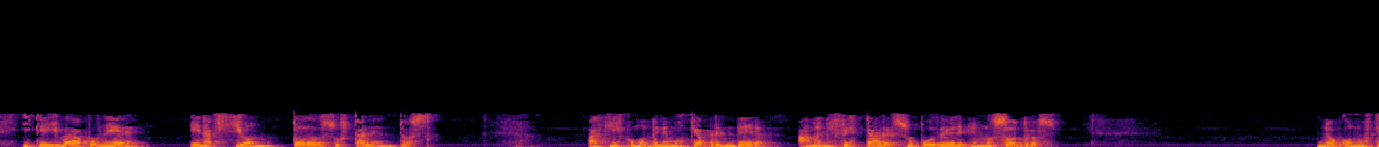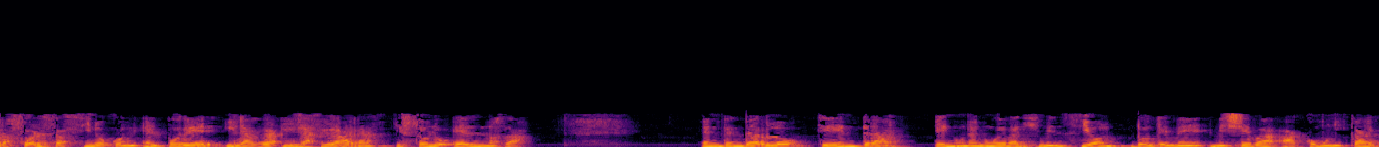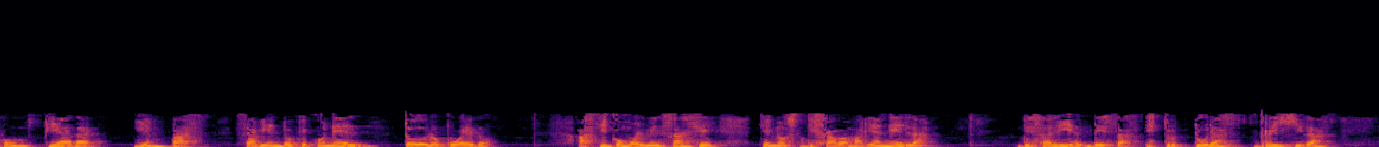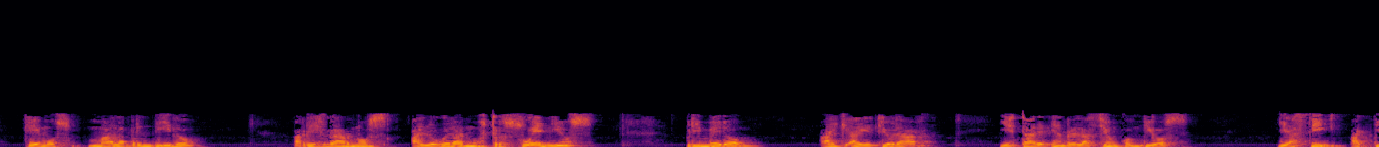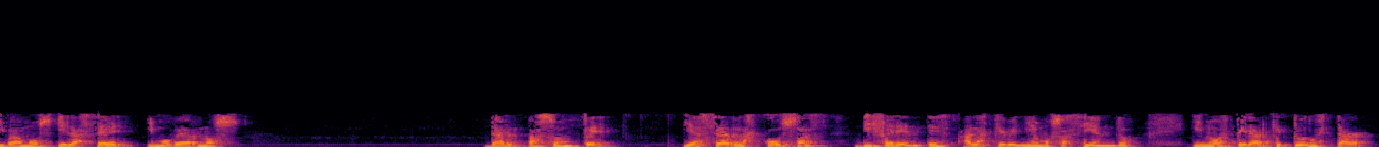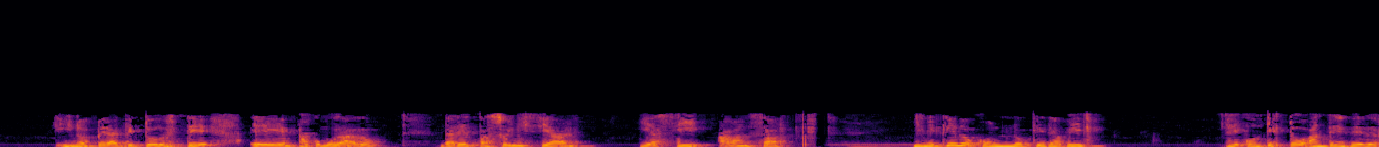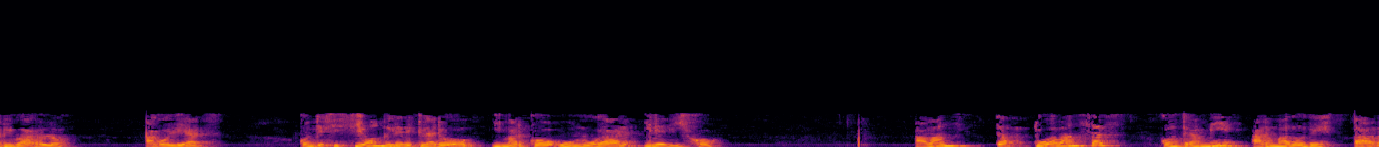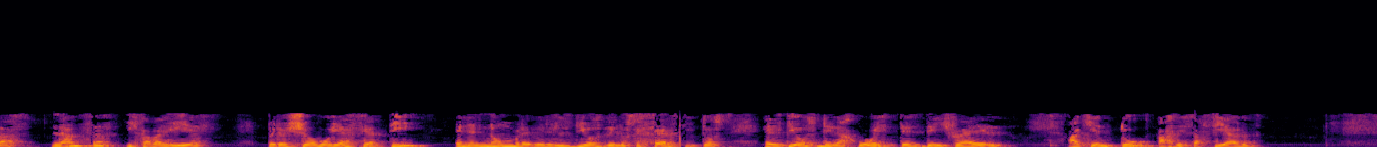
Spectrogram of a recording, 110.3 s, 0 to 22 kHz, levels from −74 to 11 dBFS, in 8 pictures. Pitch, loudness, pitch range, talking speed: 185 Hz, -12 LUFS, 170-210 Hz, 110 wpm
